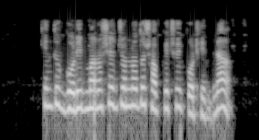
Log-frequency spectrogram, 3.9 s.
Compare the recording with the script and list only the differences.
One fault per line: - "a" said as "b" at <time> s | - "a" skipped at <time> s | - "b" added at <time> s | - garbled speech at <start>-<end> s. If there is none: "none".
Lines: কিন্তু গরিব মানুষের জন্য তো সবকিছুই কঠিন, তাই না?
- "তাই" skipped at 3.1 s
